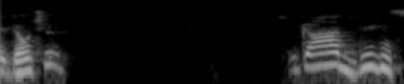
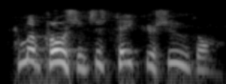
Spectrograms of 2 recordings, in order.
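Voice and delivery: gentle invitation; 7 semitones higher than usual. Acted. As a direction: draw him near kindly. Preacher voices a welcoming God.

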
